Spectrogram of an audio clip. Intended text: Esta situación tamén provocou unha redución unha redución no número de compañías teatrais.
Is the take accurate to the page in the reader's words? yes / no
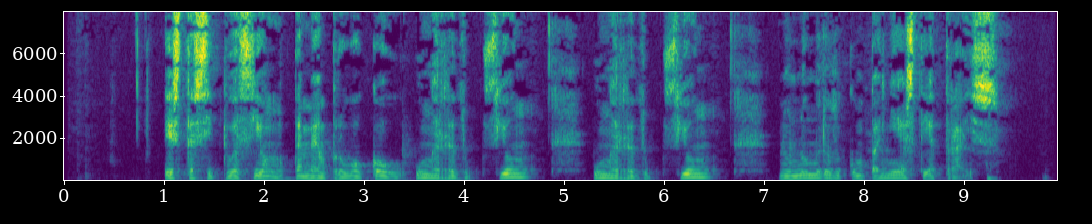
yes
